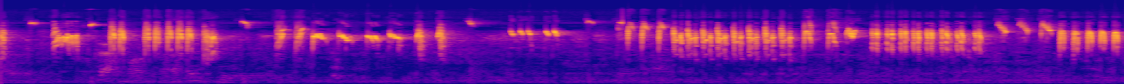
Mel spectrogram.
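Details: A male black-browed reed warbler sings energetic chattering phrases, mixing high thin squeaks with dense scratchy rattles that run almost unbroken through the second half.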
